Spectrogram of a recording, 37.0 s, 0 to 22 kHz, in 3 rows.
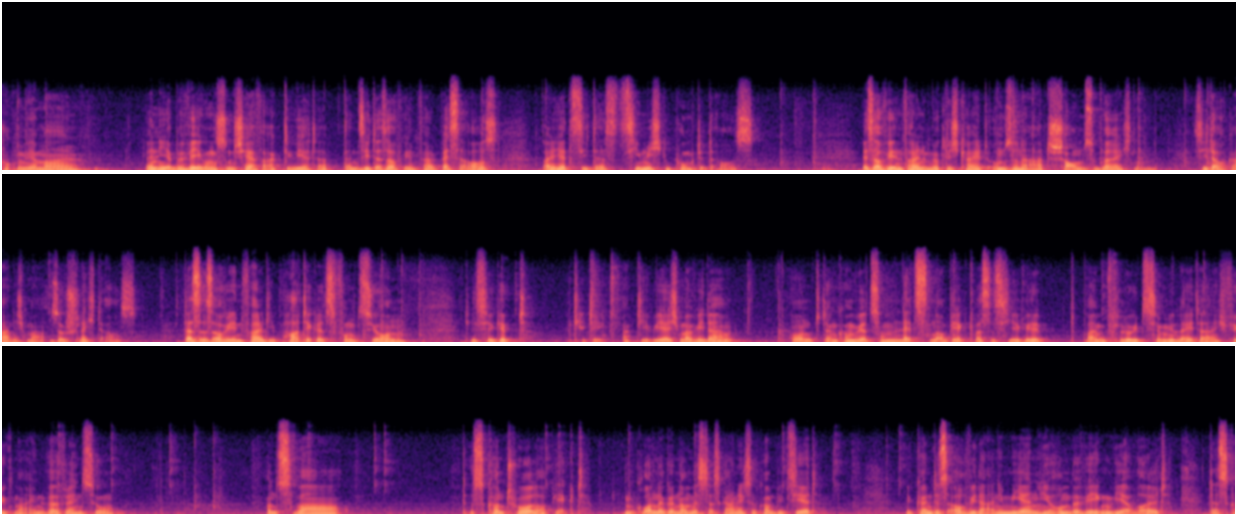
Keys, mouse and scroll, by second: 0.4 F12, 4.1-4.5 scroll up 1, 4.5 middle click, 4.8-5.4 scroll up 1, 5.4 middle click, 6.4-7.0 scroll down 1, 7.8 middle click, 9.2 Escape, 10.0 middle click, 10.4-11.0 scroll up 1, 11.0 middle click, 11.4 scroll down 1, 11.8 shift+middle click, 12.8 click, 14.7 scroll down 1, 14.9-15.3 scroll up 1, 15.3-15.8 scroll down 1, 15.9 shift+middle click, 17.3 right click, 17.7 click, 17.9 Delete, 18.2 Return, 21.5 middle click, 23.3-26.4 drag, 26.6 shift+middle click, 27.5 click, 30.5 middle click, 30.9 shift+middle click, 32.5-34.7 drag, 36.4-37.0 scroll up 1.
